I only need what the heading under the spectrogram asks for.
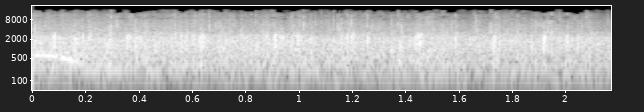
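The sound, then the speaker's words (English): Steady applause from an audience, a dense crackle of many hands clapping at an even level throughout, with no voices standing out. “Can we applaud that?”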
